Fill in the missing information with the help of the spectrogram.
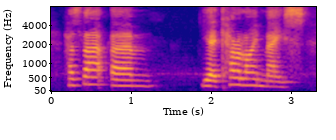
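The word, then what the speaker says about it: Myss: that um yeah Caroline mace so it's m y SS but it's spelled with like a c mace as in mace mace spray pepper spray yeah yeah self- sabotage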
